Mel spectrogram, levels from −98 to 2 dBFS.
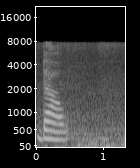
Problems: none marked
